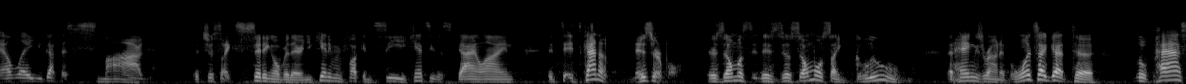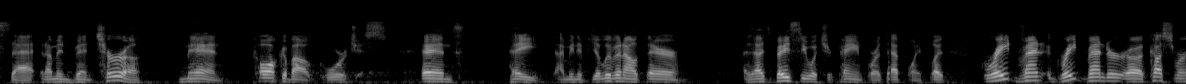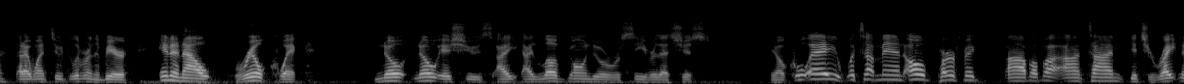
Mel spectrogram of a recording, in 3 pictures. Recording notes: Talk more winter scaries on I-40 in New Mexico. Share more of what goes on inside this old brain of mine while I’m driving.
